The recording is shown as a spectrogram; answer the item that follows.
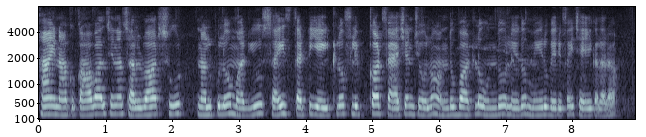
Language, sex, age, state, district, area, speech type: Telugu, female, 30-45, Andhra Pradesh, Nellore, urban, read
